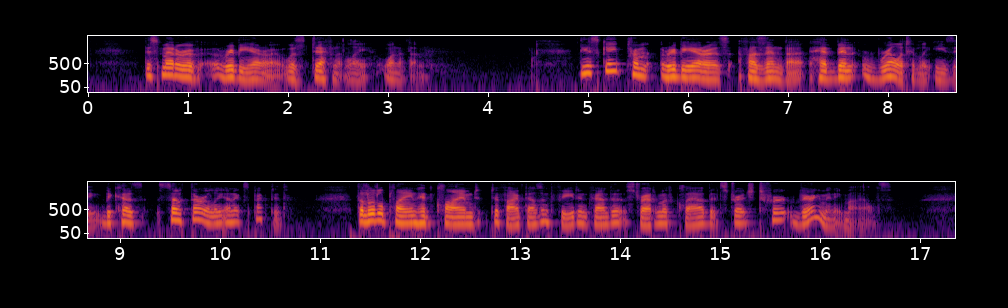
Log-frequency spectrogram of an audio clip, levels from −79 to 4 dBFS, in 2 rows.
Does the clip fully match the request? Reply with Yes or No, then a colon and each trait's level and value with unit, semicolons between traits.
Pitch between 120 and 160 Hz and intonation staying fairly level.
No: low, 135 Hz; average, 3.9 semitones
